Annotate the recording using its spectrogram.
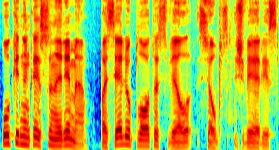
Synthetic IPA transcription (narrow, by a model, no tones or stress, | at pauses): uːkʲɪnʲɪŋkɐɪsʊnʲɐɾʲɪmʲɛ̰pɐsʲeːlʲuːplˠoːt̪osʋʲeːlˠsʲɛʊpsʒʲʋʲeːɾʲiːs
